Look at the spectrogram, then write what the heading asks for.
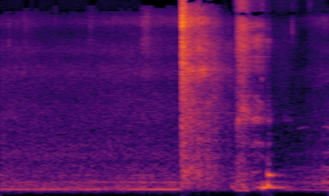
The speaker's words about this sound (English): So it obviously sounds like a real gunshot, because it is.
